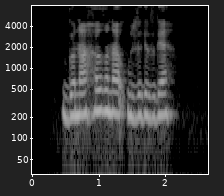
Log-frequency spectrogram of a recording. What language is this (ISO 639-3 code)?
bak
